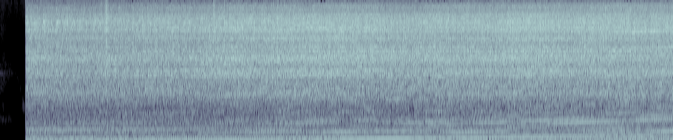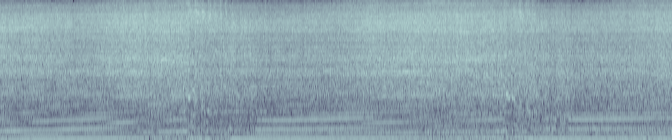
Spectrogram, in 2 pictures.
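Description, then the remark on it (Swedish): A Porsche Le Mans race car engine roars loudly as the driver turns around and accelerates hard again, revving up through the gears in repeated rising sweeps, with brief drops at each shift and a faint tire squeal. “Um, så vänder jag och kommer tillbaka och ger på en gång till.”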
